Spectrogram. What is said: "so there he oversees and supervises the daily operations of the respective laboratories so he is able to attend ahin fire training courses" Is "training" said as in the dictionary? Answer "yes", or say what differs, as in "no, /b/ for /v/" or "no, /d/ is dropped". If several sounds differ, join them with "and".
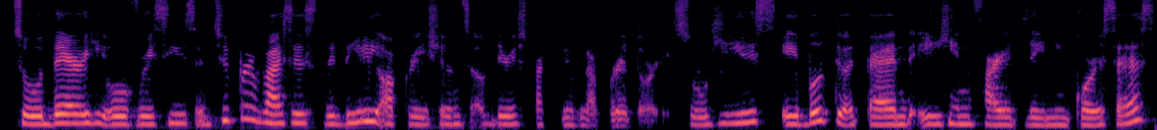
no, /l/ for /ɹ/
